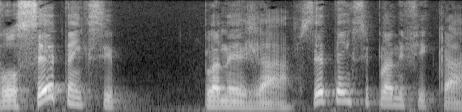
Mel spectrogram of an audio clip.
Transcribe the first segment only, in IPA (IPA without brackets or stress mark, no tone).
v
